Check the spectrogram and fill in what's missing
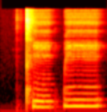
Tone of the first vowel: low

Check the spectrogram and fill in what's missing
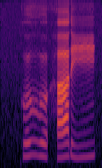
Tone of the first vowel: rising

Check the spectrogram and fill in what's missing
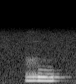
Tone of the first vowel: low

